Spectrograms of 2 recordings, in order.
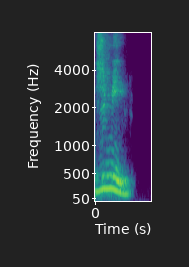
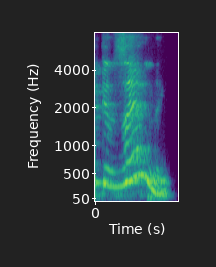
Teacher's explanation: в слові джміль у нас один звук африкат а в слові підземний у нас два звуки д і с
